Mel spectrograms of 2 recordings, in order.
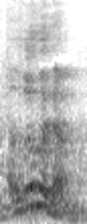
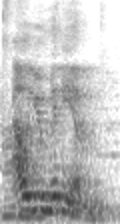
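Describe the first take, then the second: First: It is said the American way. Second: It is said the British way.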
